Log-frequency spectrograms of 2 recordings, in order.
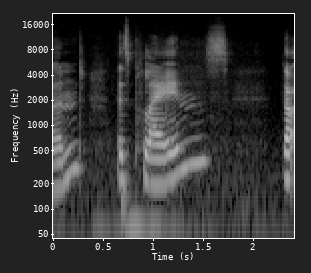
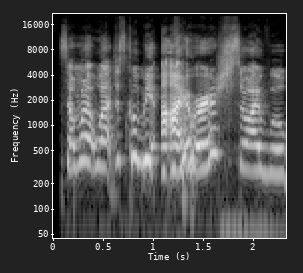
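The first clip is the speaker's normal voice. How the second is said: loud outrage; 4 semitones higher, 15 dB louder than usual. Real, not acted. Outraged at being called Irish.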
